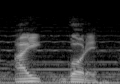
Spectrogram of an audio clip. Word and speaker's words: Igor: Hablamos de Marty Feldman, una cara que no se olvida, sobre todo por su papel de Igor, aquí pronunciado Igor. Otro chiste de doble sentido que no se coge en el doblaje, pues se pronuncia como Igore. Ay de ojo y gore de cine gore.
